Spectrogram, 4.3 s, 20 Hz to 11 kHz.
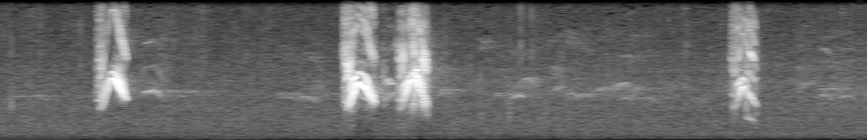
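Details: At a Tenmangu shrine on 15 November 2016, sparrows give loud, clear chirps, first a single note, then a quick pair, then one more after a pause.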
